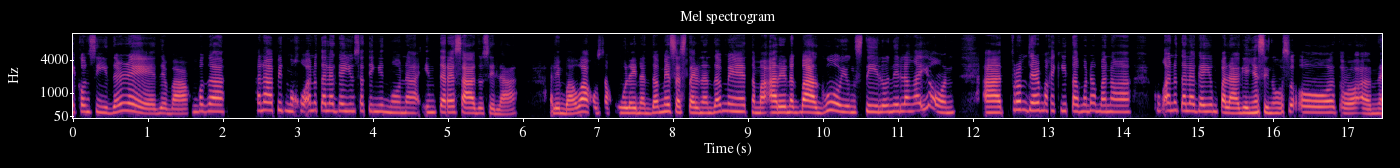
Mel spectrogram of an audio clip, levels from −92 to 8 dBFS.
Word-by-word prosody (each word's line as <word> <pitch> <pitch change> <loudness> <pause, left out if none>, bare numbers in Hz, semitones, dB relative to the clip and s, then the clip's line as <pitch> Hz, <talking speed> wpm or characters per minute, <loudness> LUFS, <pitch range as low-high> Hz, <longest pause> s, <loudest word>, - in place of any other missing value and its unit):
i-consider, 250 -2 -3
eh, 220 -11 +1
'di 200 -2 -4
ba, 185 0 -1
kumbaga, 275 +1 +1 0.5
hanapin 315 -1 -1
mo 270 - -1
kung 295 - -3
ano 310 0 -3
talaga 295 -1 -2
'yong 285 0 -3
sa 285 0 -9
tingin 270 -2 -4
mo 220 -1 -3
na 210 -1 -4
interesado 235 -3 +2
sila. 175 -3 -6 0.4
Halimbawa, 200 +6 +3
kung 215 -3 -9
sa 215 - -7 0.2
kulay 210 -1 +3
ng 205 -1 -3
damit, 245 +6 +1
sa 235 - +2
style 220 -2 0
ng 210 0 -2
damit, 270 -1 0
na 230 - -2
maaaring 230 +2 +4
nagbago 245 +5 +4
'yong 245 -2 -1
istilo 255 -1 -1
nila 275 +1 -1
ngayon. 260 - -1 0.4
At 230 -1 +5
from 335 0 +1
there 310 -1 +3
makikita 290 -2 -3
mo 275 - -4
naman 270 -3 -3
na, 255 -1 0 0.3
kung 290 - -11
ano 310 +1 0
talaga 290 -2 -1
'yong 270 0 0
palagi 210 -3 +3
niyang 225 +4 +3
sinusuot 230 +1 0
o, 205 - -5
um, 185 -3 -1
na - - -2
245 Hz, 175 wpm, -24 LUFS, 215-280 Hz, 0.5 s, At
